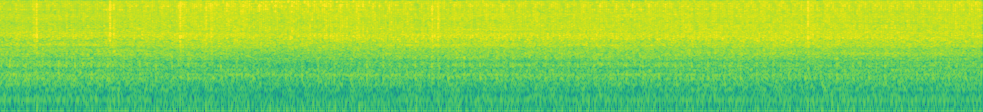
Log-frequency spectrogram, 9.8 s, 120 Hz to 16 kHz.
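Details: 2005 Audi A6 4.2 V8 at idle: uneven running with occasional dull thumps every second or so over a hissy intake, apparently from throttle body/manifold; suspected misfire, not confirmed.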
